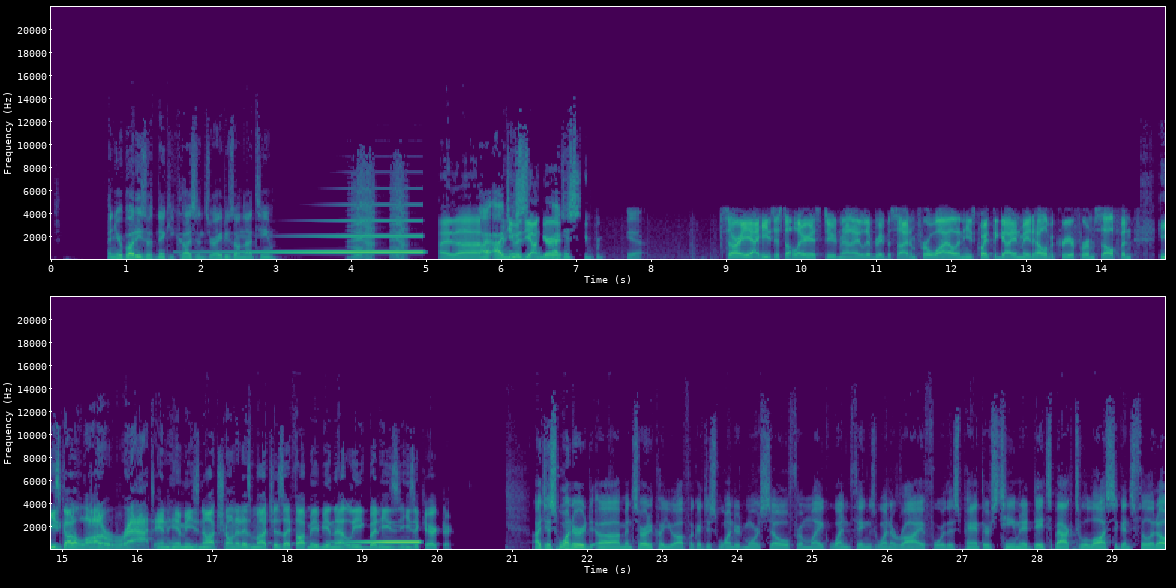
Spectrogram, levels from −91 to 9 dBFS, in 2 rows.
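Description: From 1.61 to 5.01 s, a loudspeaker feedback squeal at 691 Hz swells over about two seconds to roughly 10 dB above the speech. Its single steady pitch that keeps growing sets it apart from constant hum or a fixed test tone.

After "was younger I just", a 20 ms gap at 7.18 s leads into sound with nothing above 4.4 kHz, a faint new background hiss and little change in level. This lasts until 14.52 s, just before "he's got a lot". The cause is likely an input switched to a poorer device: the sudden switch with a gap, rather than a gradual drift, and the different noise floor mark it apart from bandwidth-reducing compression.

After "much as I thought", the same 691 Hz feedback squeal returns at 18.50 s. This time it builds within about 0.7 s and stops at 19.81 s.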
